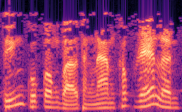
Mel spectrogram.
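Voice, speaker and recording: A man narrating a memoir story in a calm, reflective way, on a dull radio recording with soft music. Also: medium pitch, normal speed, breathy edge.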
